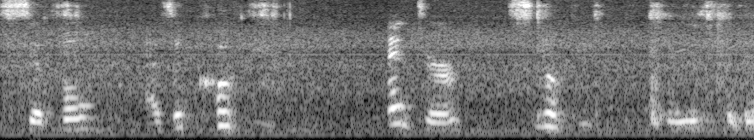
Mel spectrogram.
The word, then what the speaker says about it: Snooki: Isn't it cute that Snooki rhymes with cookie?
